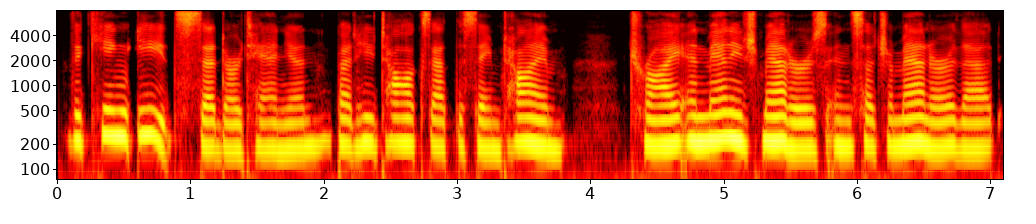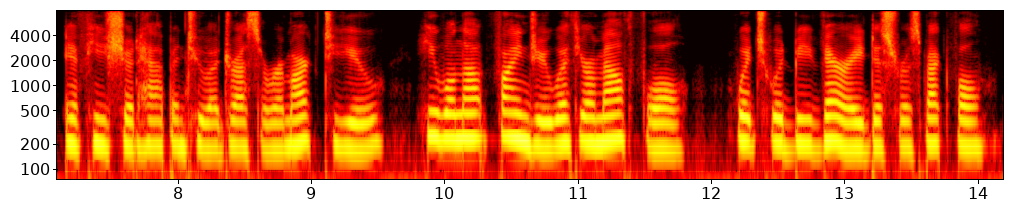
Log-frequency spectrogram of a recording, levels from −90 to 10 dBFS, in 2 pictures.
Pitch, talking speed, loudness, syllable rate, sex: 195 Hz, 185 wpm, -17 LUFS, 4.5 syllables/s, female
